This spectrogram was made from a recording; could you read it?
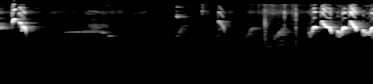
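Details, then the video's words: White-rumped shama responding to a lure recording: opening high, sharp notes, a thin drawn-out whistle, scattered pauses, then a closing burst of rapid high zigzag phrases. "Kicauannya gak ada remnya !!! Tonton sampai akhir video Murai Batu Gacor ini"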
